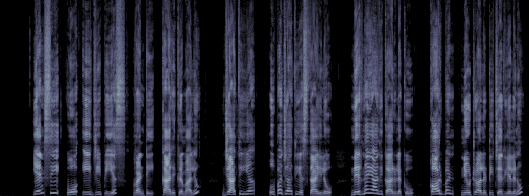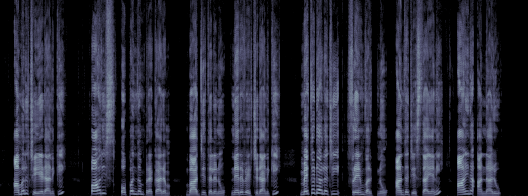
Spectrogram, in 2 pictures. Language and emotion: Telugu, neutral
